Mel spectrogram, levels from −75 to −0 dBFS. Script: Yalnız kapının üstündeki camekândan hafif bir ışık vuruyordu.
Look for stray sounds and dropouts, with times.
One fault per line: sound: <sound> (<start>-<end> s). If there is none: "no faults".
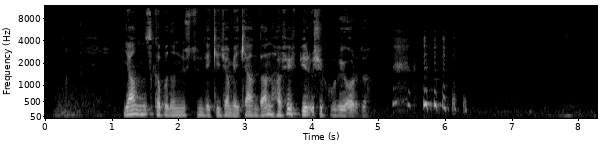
sound: laugh (5.2-6.4 s)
